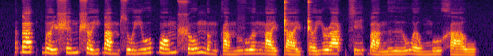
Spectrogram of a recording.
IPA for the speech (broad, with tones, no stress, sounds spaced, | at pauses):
ɗ a˦˥ t̚ ɓ ə˨˩˦ j ʂ i˧˥ m ʂ ə˨˩˦ j ɓ a˨˩ m s u˨˩ j u˧˥ ɓ ɔ˧˥ m ʂ o˧˥ ŋ ə˨˩ m k a˨˩˨ m v u˧ ə̯ ŋ a˨˩˦ j ʈ a˨˩˨ j ʈ ə˨˩˦ j ɹ a˦˥ k̚ s i˧˥ ɓ a˨˩˨ ŋ ɣ ɨ˨˩˦ w ə˨˩ w m u˧˥ x a˨˩ w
